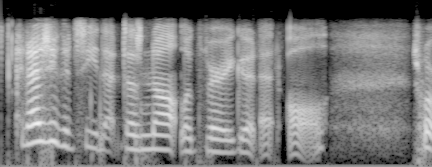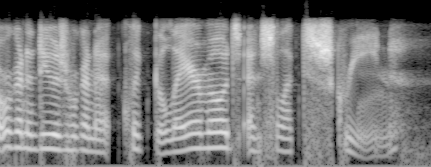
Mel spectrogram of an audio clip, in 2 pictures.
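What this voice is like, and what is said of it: Congested, stuffy-nosed voice. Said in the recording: “I have a cold. I'm just really congested right now”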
